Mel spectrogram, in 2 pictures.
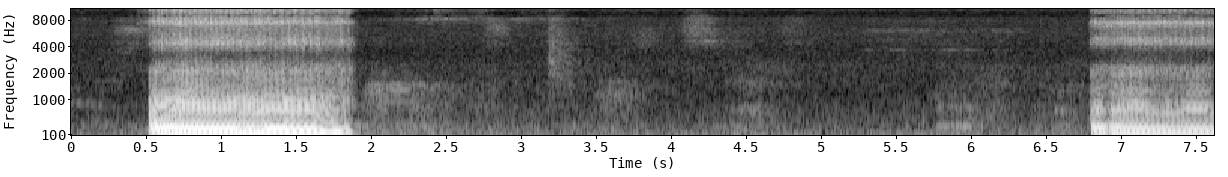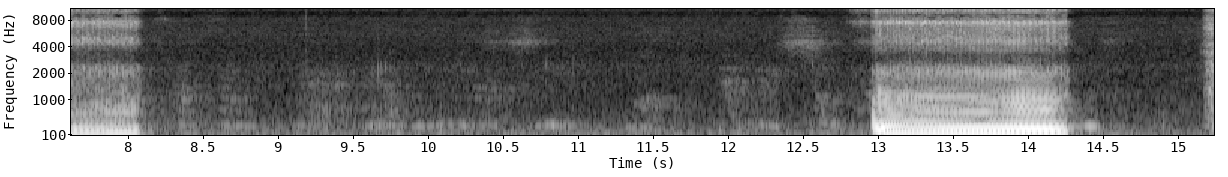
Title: The dog that snores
